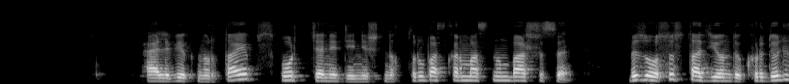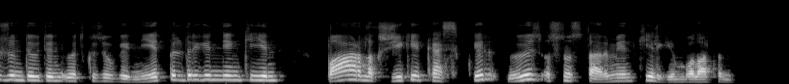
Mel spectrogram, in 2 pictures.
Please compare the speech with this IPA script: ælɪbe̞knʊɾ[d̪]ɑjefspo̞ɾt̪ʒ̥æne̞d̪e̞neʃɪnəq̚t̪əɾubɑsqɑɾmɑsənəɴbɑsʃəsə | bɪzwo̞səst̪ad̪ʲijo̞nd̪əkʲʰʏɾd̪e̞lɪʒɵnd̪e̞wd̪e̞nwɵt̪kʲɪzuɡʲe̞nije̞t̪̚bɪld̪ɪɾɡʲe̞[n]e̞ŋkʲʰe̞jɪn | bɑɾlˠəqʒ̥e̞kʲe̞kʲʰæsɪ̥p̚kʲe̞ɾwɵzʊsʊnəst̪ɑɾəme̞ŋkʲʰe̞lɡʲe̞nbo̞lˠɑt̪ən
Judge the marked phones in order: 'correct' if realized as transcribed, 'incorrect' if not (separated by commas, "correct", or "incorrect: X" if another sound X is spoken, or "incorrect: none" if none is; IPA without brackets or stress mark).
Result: incorrect: t̪, incorrect: nː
